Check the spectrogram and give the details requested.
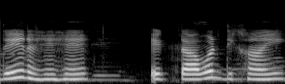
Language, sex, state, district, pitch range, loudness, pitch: Hindi, female, Himachal Pradesh, Shimla, 235-255 Hz, -16 LUFS, 240 Hz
